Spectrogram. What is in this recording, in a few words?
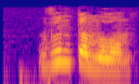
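"вынтӧмлун", Komi, female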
